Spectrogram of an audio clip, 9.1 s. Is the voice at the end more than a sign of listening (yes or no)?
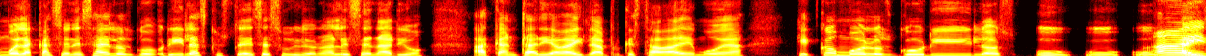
no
